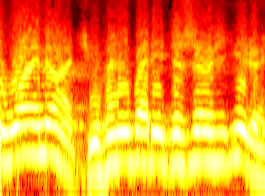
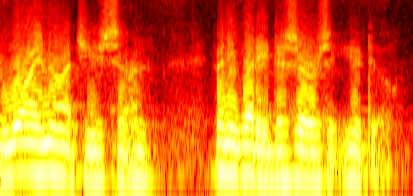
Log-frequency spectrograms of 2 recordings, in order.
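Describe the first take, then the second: First: High-pitched, comic ex-wife comeback; retold scornful retort. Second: Gentle fatherly answer. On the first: Ex-wife answers his self-pity, retold scornful retort. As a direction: throw it back scornfully, pitched up. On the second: Retold or imitated. Father answers his sober son, gentle reassurance.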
